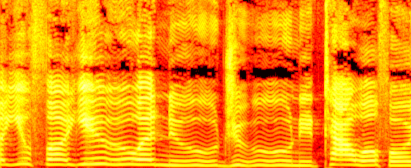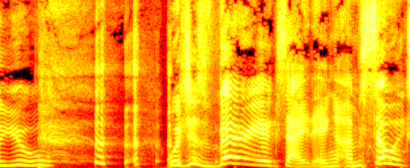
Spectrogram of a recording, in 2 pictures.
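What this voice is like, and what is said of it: Usual voice. Nothing is said of it.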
